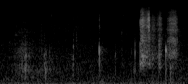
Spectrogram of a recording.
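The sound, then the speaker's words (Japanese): Quiet crunchy chewing while eating lunch, a series of short crisp bites and crunches that grow louder and denser toward the end, with no talking. “あれお昼じゃんっつってお昼食べなきゃって言ってでまあお昼ご飯がてらねこれ喋ろうかなということで今ね始めたんですよだから今日は朝昼兼用”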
